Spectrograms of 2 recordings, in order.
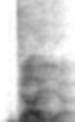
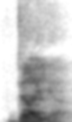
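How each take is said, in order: First: The two words blend into one, one breath. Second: The two words blend into one, one breath.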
